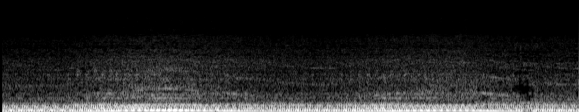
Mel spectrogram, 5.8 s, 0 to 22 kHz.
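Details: Subaru EJ205 at idle: heavy low rumble with a steady beat, a deep knock from inside the engine; owner suspects piston slap or damaged crankshaft bearings, not confirmed.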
